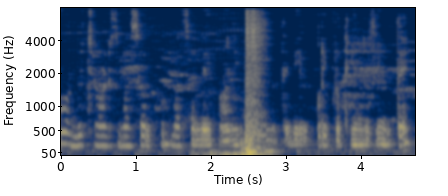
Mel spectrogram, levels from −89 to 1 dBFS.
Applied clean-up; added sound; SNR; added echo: classical method WPE with log-MMSE.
